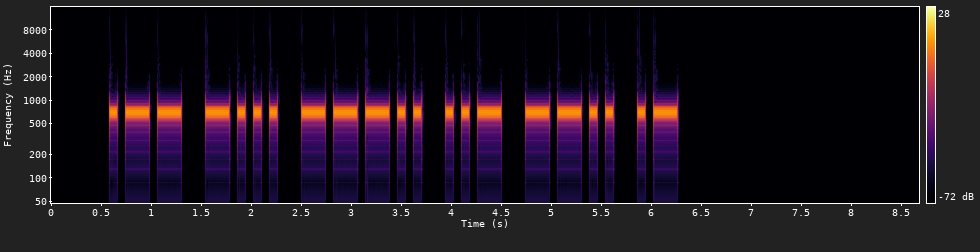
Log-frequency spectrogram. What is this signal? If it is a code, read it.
Morse code, heard as a keyed tone, about 15 wpm, 700 Hz. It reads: WB8UZA
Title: USA Call Signs - 6 Characters - Repeated 2x - 15wpm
